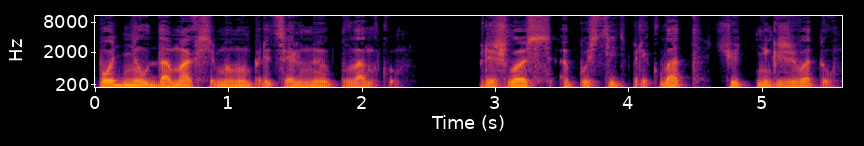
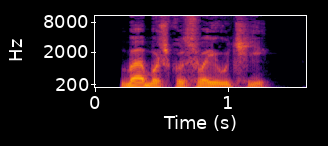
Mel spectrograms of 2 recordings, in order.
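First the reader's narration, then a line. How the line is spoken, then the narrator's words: Snapping retort, detective. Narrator (Russian): огрызнулся сыщик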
